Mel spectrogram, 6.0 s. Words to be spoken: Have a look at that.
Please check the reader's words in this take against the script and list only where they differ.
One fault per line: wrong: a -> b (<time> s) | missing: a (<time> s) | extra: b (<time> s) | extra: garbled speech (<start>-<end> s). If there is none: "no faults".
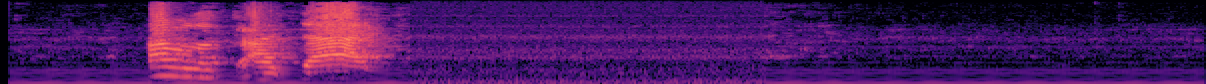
no faults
